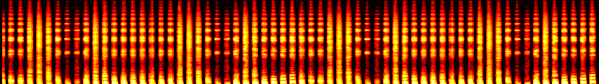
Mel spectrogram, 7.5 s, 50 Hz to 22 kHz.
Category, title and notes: Music > Solo instrument
vocal bass - 128 bpm
The base waveform before processing is derived from a sawtooth wave which itself pitch shifts.
bass, vocal, vox, Weird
